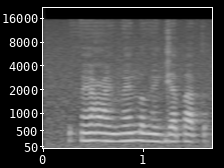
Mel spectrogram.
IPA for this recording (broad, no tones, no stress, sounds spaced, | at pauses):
θ ɛ̃ ʕ ẽ v ɛ̃ ŋ ʌ ð ẽ ɡʲ a p a k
